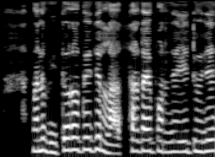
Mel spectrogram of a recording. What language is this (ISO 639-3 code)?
asm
